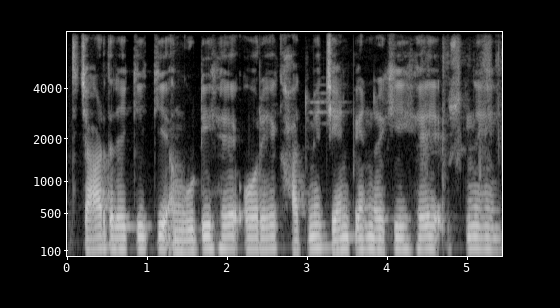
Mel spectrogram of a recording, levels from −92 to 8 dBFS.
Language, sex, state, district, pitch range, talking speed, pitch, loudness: Hindi, male, Jharkhand, Jamtara, 110-115 Hz, 155 wpm, 115 Hz, -17 LUFS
